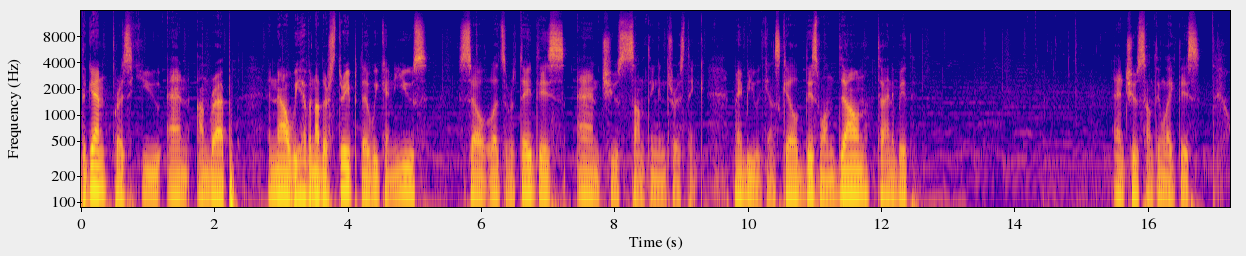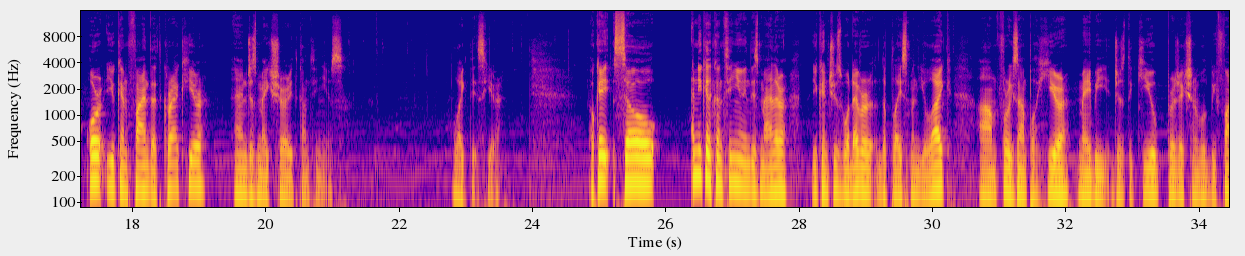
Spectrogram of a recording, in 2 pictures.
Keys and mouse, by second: 0.4 u, 2.4 a, 5.2 r, 5.5 KP_9, 5.6 KP_0, 5.9 KP_Enter, 6.8 g, 7.7 click, 8.9 s, 9.9 click, 10.2 g, 14.1 click, 14.5 middle click, 14.9 Tab, 15.4-16.0 middle drag, 16.9 Tab, 17.1 g, 17.5 g, 19.3 x, 19.3 c, 21.1 click, 21.6 Tab, 22.2 middle click, 24.1 middle click, 24.9 middle click, 27.4 click, 29.0 shift+middle drag, 29.7 middle click, 30.2 Tab, 31.1 a, 32.3 u.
